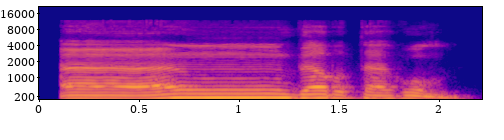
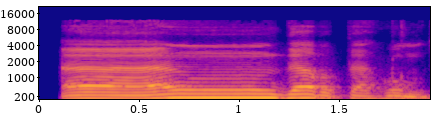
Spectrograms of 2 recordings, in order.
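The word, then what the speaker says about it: أأنذرتهم: Ada menambahkan alif di antara kedua huruf hamzah tersebut dan dibaca panjang berarti dua harokat ya. Jadi nanti dibacanya andzartahum, andzartahum seperti itu.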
